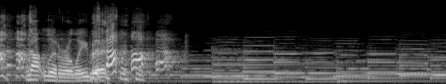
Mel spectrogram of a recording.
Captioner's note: laughs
